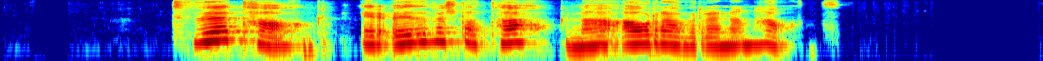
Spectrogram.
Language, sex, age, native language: Icelandic, female, 30-39, Icelandic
